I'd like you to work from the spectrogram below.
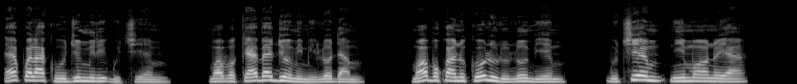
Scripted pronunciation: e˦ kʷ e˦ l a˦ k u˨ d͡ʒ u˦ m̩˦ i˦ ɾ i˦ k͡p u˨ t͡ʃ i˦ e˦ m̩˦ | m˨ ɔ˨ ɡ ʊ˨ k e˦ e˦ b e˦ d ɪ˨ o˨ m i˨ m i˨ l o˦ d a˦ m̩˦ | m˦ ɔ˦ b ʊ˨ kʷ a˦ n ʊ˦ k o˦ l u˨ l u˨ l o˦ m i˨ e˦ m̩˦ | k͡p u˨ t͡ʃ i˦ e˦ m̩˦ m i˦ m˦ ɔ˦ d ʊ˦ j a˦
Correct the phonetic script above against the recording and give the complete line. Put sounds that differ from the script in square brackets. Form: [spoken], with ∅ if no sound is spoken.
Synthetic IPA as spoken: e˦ kʷ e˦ l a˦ k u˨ d͡ʒ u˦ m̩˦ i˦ ɾ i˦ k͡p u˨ t͡ʃ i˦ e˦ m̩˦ | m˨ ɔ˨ [b] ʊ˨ k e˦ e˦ b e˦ d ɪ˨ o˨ m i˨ m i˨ l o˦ d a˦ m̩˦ | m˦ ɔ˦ b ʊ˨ kʷ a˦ n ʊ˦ k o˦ l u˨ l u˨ l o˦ m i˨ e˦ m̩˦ | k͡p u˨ t͡ʃ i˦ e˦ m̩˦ [n] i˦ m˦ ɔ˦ [n] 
